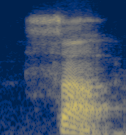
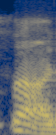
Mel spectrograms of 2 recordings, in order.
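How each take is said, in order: First: It begins with a plain hissing s sound. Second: It begins with a lisped th-like sound. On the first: "dia akan bunyi sa" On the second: "dia tak akan bunyi sa"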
